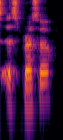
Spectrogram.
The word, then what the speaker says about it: espresso: Okay, do you know how to pronounce espresso? There's no X.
